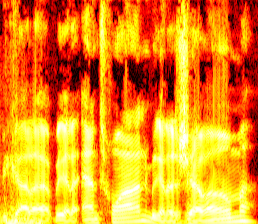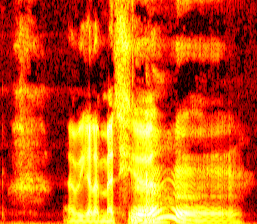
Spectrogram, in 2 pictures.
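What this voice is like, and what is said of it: Bad put-on French accent. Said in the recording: “your French accents are awful”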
